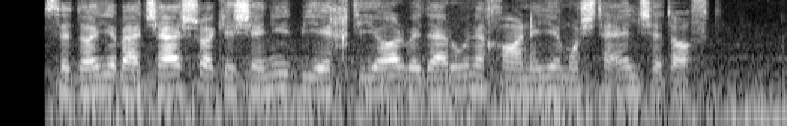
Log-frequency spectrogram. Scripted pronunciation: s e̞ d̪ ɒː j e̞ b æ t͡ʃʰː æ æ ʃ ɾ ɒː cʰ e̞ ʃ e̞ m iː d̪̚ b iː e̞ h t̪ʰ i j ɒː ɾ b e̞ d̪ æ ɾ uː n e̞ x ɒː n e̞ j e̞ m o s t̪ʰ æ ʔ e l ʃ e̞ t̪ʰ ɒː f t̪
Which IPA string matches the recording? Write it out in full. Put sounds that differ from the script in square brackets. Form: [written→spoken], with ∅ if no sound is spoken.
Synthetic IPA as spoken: s e̞ d̪ ɒː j e̞ b æ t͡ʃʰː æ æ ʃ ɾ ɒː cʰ e̞ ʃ e̞ [m→n] iː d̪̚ b iː e̞ [h→x] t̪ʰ i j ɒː ɾ b e̞ d̪ æ ɾ uː n e̞ x ɒː n e̞ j e̞ m o [s→ʃ] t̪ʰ æ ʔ e l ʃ e̞ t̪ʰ ɒː f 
